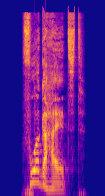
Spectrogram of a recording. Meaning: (verb) past participle of vorheizen; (adjective) preheated
- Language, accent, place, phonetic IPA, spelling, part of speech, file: German, Germany, Berlin, [ˈfoːɐ̯ɡəˌhaɪ̯t͡st], vorgeheizt, verb, De-vorgeheizt.ogg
